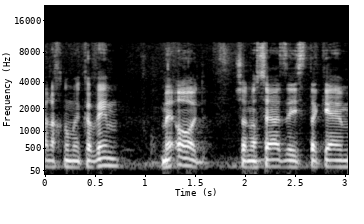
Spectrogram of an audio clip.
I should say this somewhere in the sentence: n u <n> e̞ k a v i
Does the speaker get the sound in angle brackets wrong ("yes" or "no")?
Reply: yes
